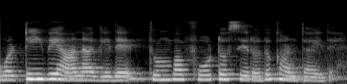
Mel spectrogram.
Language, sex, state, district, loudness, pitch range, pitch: Kannada, female, Karnataka, Bangalore, -15 LUFS, 200-245 Hz, 225 Hz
